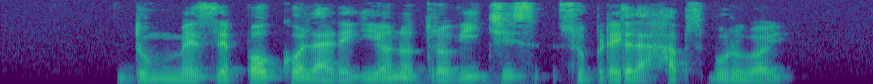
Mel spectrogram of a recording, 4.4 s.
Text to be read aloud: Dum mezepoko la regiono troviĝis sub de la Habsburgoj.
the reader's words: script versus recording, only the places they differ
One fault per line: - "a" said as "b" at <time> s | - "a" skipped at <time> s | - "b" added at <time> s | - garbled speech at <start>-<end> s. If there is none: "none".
none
